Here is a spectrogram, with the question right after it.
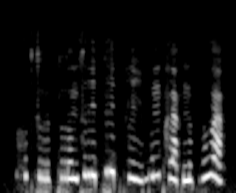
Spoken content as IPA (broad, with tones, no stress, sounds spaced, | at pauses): h u˦˥ k̚ t r ɯ˨˩ k̚ p r o˧ n t r i˦˥ t̚ p r i˥˩ t̚ pʰ l iː˩˦ b o˦˥ m pʰ l a˨˩ k̚ n ɯ˨˩ k̚ l u˥˩ a̯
